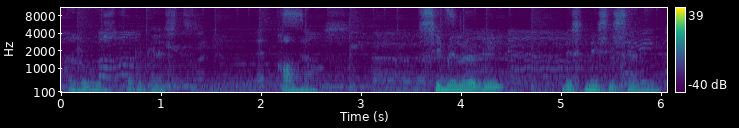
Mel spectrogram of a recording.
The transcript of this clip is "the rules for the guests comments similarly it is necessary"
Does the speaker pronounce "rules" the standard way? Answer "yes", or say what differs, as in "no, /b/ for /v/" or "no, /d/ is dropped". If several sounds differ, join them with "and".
no, /l/ is dropped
